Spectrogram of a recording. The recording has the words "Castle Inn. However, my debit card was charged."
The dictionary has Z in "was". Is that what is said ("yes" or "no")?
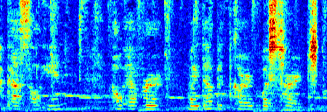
no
